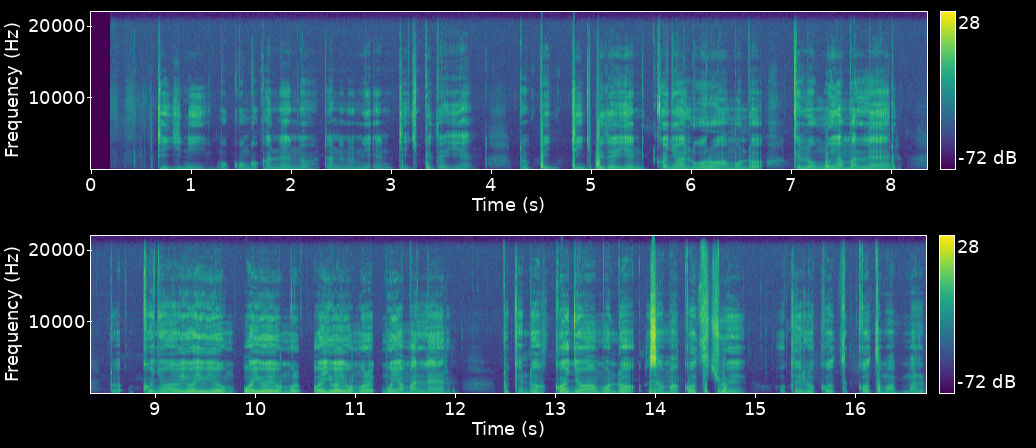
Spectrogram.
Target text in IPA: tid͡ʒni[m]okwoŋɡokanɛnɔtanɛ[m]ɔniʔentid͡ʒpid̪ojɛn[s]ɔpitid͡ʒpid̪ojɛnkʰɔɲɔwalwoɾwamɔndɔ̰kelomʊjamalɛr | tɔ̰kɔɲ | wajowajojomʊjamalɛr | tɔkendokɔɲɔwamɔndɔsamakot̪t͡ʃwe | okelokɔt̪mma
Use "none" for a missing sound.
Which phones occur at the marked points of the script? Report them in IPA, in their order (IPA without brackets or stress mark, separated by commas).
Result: m, n, t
